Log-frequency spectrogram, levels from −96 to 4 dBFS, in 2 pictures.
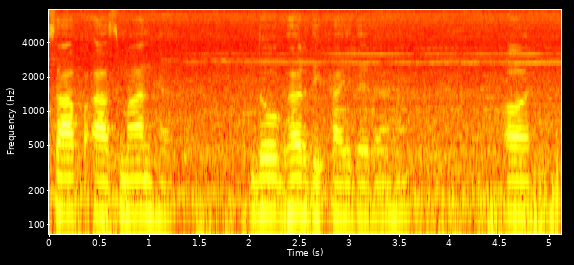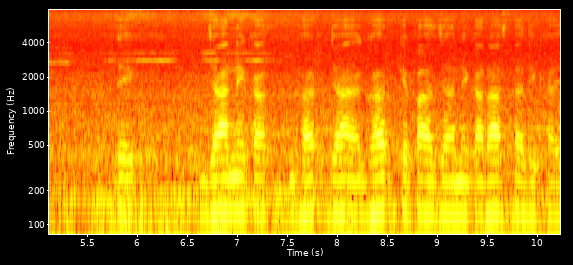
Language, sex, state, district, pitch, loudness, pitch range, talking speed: Hindi, male, Arunachal Pradesh, Lower Dibang Valley, 120 Hz, -18 LUFS, 115-125 Hz, 130 wpm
